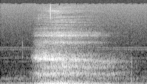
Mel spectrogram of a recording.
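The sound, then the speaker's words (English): A deep inhalation: one long, airy breath drawn in for about a second and a half after a brief pause, soft and unhurried, with no talk. “Let's breathe. Let's breathe in and”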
